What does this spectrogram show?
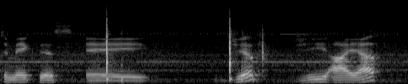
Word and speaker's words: GIF: make this a gif gif pronounced as in peanut butter jif that doesn't sound right but it is and you get to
